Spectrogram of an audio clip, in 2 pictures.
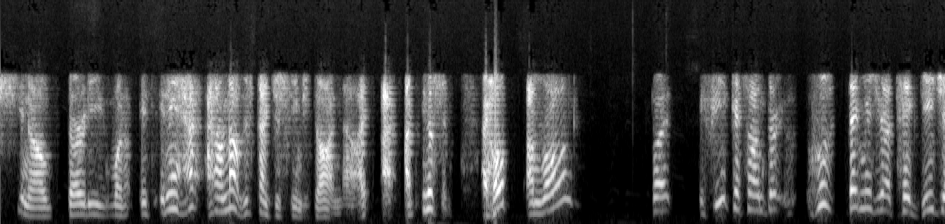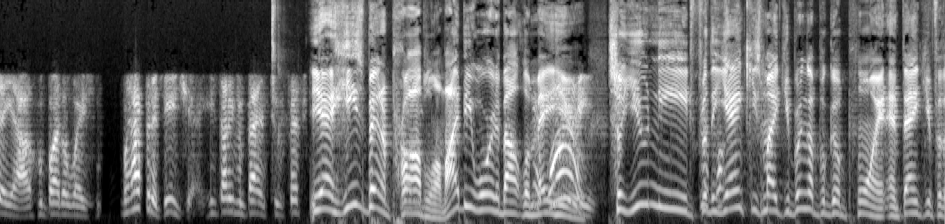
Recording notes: Plus, your phone calls and much more.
